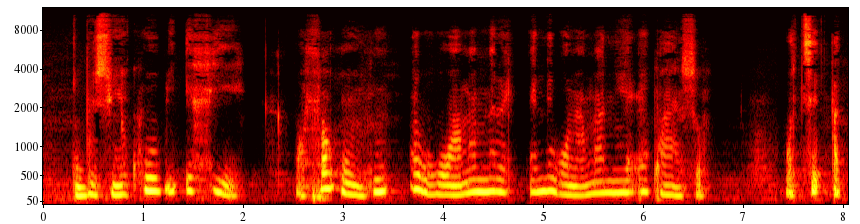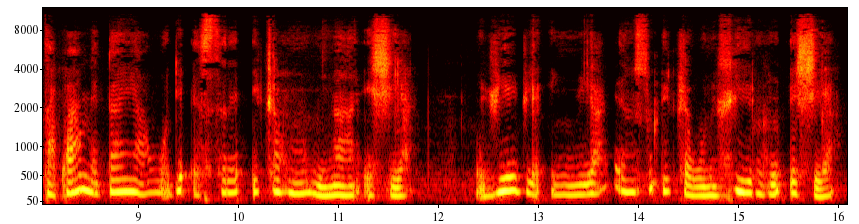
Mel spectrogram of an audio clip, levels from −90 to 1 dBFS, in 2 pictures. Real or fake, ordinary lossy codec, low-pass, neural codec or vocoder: fake; MP3, 48 kbps; 10.8 kHz; codec, 44.1 kHz, 2.6 kbps, SNAC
